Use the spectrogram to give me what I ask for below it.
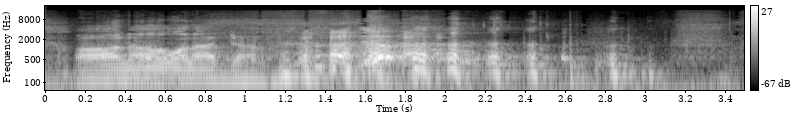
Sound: sus giggles

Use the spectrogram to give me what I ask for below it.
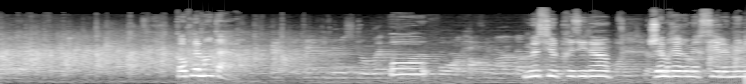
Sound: applause

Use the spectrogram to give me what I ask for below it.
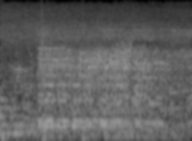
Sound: street noise

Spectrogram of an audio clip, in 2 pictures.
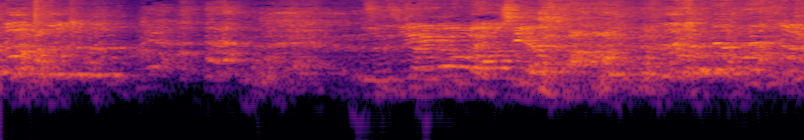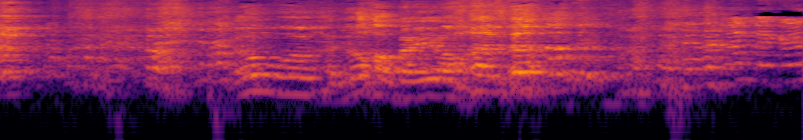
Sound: everyone laughs; everyone laughing

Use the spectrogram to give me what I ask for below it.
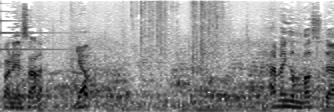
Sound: bell dings; crunching

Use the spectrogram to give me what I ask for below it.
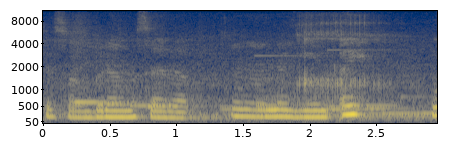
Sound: snore

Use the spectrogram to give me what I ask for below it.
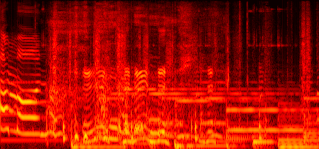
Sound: laughter

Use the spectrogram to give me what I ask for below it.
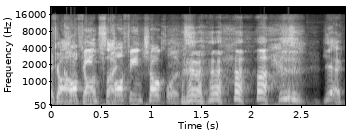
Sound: laughing

